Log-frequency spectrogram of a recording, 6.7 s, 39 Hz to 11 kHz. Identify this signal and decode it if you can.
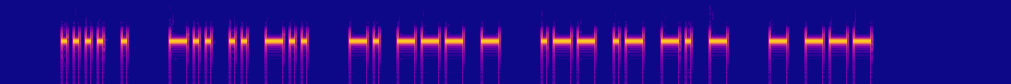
Morse code, heard as a keyed tone, about 30 wpm, 700 Hz. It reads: HE DID NOT WANT TO
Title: Sets of 5 Words 30wpm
